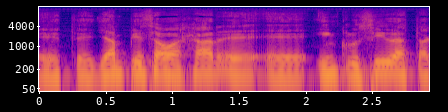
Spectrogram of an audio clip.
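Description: A man speaks with a somewhat breathy voice. He keeps a fairly slow pace and fairly even intonation. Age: 50s. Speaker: municipal traffic director. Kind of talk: radio interview. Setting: radio studio. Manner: halting, many repetitions.

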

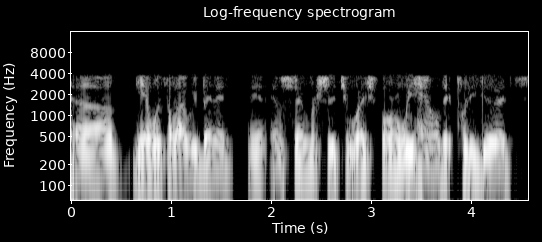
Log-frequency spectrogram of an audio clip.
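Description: Talking at a fairly quick pace, a man with a fairly low pitch and ordinary pitch variation has a plain, everyday voice. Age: 60s. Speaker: college football head coach. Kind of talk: interview.

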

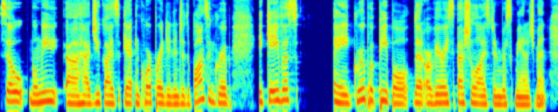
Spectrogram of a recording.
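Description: In a very clean recording with a silent background and a dry, close sound with no echo, a woman with a fairly low pitch talks at a moderate pace with ordinary pitch variation in a normal speaking voice. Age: 60s. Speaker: podcast host, financial advisor. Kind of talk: interview chat.

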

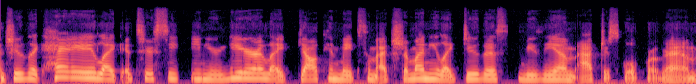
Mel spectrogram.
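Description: A woman speaks with a New York accent at a moderate pace. The sound is dry and close with no echo against a quiet background. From New York City, born in Jamaica. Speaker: museum nonprofit research manager. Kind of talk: podcast interview.

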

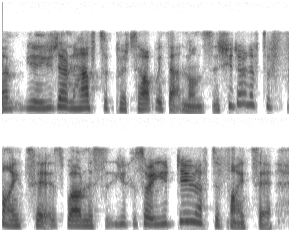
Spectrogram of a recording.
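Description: A woman with a British accent speaks at a very fast pace with hardly any pauses, her fairly high pitch swinging very widely, with vocal fry. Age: 40s. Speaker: agency founder and CEO. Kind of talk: interview.

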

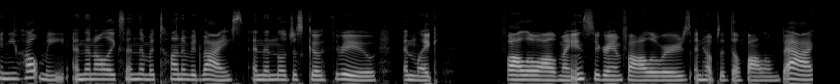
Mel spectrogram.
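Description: A woman with a plain, everyday voice speaks at a fairly high pitch and a fairly quick pace with fairly even intonation, in a dry, close sound with no echo on a very clean recording with a silent background. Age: 20s. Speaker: small business owner. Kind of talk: casual chat.

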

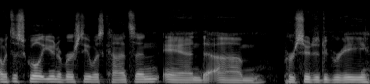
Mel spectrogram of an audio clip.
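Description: A fairly low-pitched man with an American accent speaks with monotone, flat intonation on a very clean recording with a silent background. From US Midwest. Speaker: restaurant owner. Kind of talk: casual interview chat. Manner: joking, friendly.

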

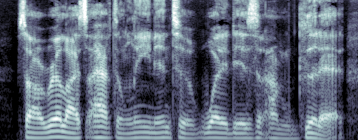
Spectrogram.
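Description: A plain, everyday voice belongs to a man with an American accent, at medium pitch and a moderate pace. The recording is very clean, with a silent background. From US West Coast, Los Angeles area (Compton, Watts, Long Beach). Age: 30s. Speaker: podcast host and entrepreneur. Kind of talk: solo podcast monologue, casual reflection. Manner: casual, conversational.

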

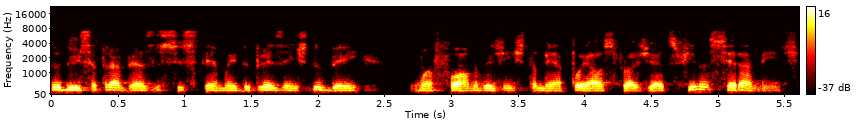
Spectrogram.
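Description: A man's fairly low, dark and mellow voice, very fast and monotone with flat intonation. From Minas Gerais, Brazil. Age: 30s. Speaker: economist and social entrepreneur. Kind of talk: interview.

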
